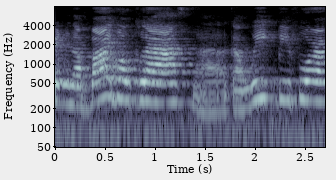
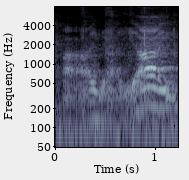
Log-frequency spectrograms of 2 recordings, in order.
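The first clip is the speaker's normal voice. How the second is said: sad sigh; 4 semitones lower, 5 dB quieter than usual. Real, not acted. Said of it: "I feel sad for this goat".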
